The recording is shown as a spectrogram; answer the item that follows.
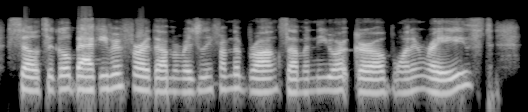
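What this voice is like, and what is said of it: New York accent. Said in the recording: “you might hear some of my New York accent come out with some things like "water" and "mother." ... we don't say the ers”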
